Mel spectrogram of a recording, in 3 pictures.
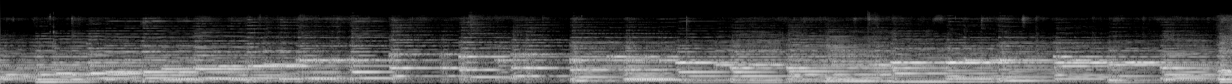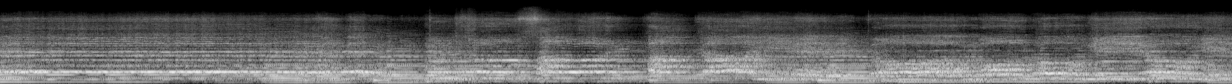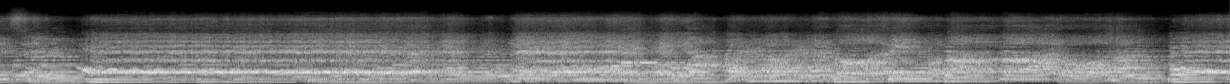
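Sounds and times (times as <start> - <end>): piano passage: 0.0 - 36.9
choir singing in harmony: 12.0 - 36.9.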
